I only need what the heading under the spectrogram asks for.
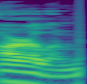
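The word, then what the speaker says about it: Haarlem: he was from harlem but the harlem with two a's arlem yeah so manhattan was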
